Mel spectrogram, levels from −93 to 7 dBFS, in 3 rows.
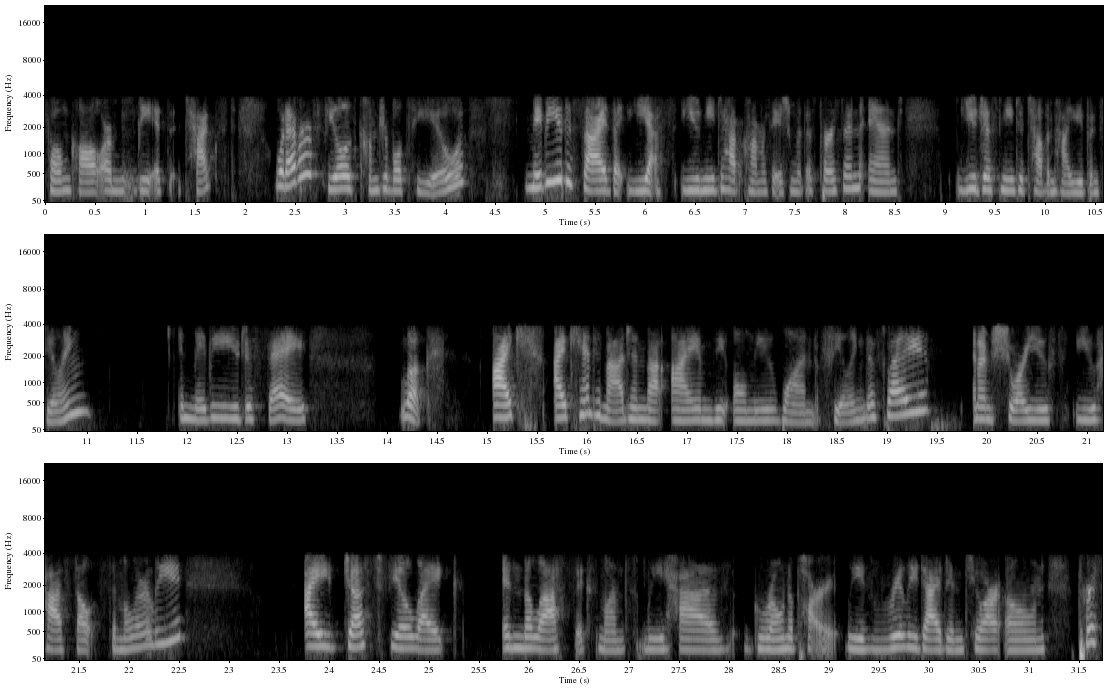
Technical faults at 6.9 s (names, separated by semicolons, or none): G.729 codec; VoIP packet loss concealed by the speech codec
